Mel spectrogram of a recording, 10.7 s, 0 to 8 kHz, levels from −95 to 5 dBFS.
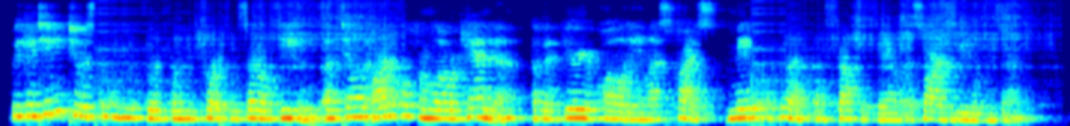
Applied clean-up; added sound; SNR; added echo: neural separator model SepFormer DNS4.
